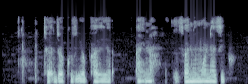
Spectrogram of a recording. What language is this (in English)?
Swahili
